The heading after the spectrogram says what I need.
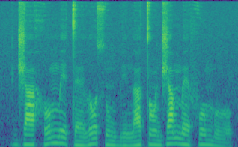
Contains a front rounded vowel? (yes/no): no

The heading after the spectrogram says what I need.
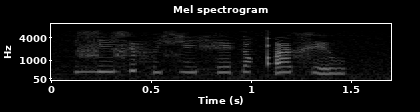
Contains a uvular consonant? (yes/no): yes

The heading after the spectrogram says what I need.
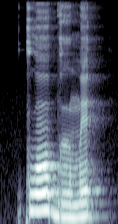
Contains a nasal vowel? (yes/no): no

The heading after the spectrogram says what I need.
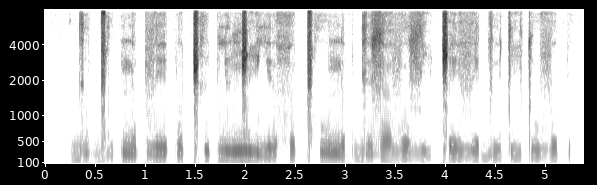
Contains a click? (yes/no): yes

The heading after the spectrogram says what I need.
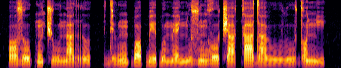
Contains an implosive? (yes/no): yes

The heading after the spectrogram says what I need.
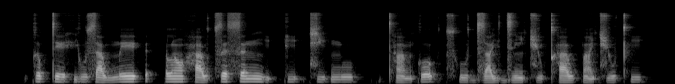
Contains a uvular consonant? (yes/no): no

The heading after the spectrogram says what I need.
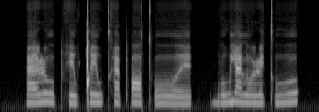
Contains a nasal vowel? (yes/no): no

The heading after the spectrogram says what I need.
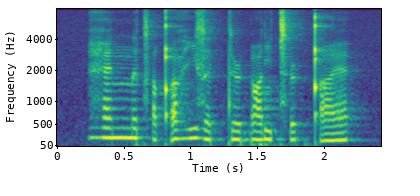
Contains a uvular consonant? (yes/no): yes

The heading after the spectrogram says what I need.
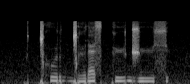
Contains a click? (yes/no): yes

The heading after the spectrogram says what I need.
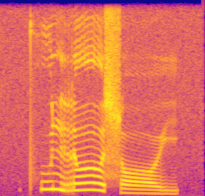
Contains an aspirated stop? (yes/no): yes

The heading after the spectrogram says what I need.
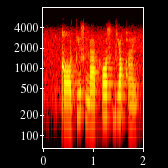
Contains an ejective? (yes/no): yes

